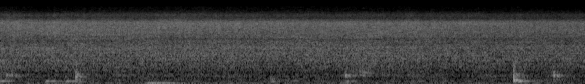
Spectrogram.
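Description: Diced chicken breast and chopped onion sizzling steadily in melted margarine in an electric skillet while being stirred with a spatula, with a light knock near the end.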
